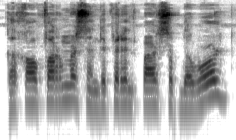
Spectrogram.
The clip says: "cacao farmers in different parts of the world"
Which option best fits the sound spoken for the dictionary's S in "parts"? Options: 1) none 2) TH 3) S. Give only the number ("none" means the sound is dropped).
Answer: 3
